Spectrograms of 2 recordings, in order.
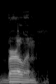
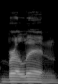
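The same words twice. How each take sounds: First: It uses the local New Hampshire pronunciation. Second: It uses the pronunciation of the German city. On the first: This is the town in New Hampshire. The speaker calls it right. "I believe it's Berlin" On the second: This is the city in Germany. The speaker calls it wrong. "not Berlin like Germany"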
